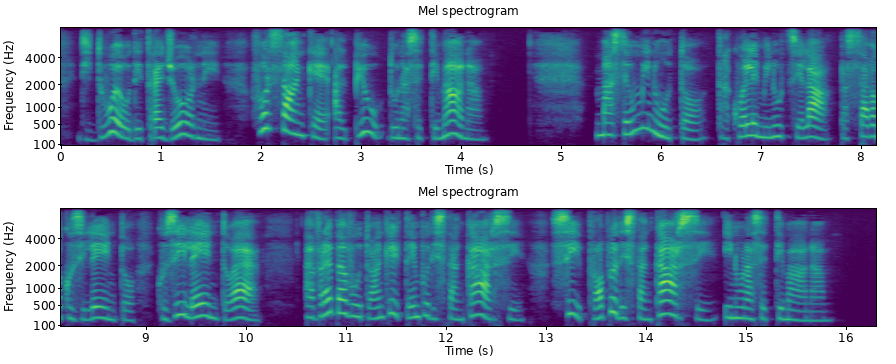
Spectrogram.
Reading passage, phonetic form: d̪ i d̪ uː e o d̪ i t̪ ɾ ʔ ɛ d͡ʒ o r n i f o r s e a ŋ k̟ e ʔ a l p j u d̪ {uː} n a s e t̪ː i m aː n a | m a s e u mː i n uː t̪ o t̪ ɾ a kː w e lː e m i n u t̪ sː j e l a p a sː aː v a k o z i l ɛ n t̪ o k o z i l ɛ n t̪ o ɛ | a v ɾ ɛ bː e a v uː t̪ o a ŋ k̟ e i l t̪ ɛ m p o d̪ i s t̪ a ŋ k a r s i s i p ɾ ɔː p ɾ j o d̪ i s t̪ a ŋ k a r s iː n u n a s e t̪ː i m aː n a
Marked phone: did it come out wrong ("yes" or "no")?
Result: yes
